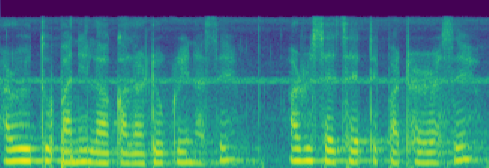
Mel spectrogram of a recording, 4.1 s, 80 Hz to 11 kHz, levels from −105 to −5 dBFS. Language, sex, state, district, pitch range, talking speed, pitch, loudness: Nagamese, female, Nagaland, Dimapur, 195-230 Hz, 205 wpm, 210 Hz, -18 LUFS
